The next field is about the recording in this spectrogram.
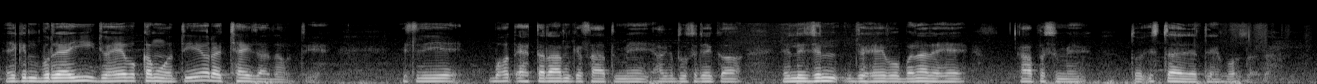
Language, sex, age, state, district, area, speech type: Urdu, male, 18-30, Uttar Pradesh, Muzaffarnagar, urban, spontaneous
